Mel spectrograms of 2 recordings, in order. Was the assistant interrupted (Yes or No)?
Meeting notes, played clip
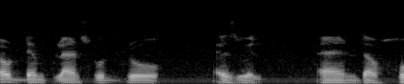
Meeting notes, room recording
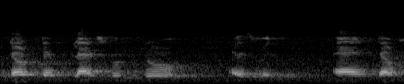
No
